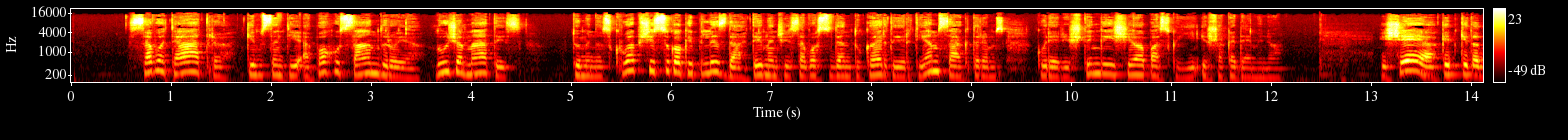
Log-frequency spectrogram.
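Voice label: General, Lithuanian; GoLocalise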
